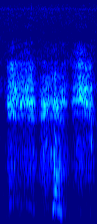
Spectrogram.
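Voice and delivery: soft breathy nervous giggle; a quiet, embarrassed little laugh. Real, not acted. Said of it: "that nervous laugh again".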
